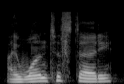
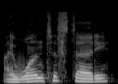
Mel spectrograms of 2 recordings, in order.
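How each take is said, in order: First: The T sounds of want and to merge. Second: The T sounds of want and to merge.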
